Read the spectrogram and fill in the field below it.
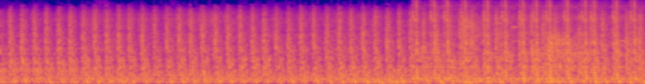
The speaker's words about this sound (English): So there's some extra machine gun action this week.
